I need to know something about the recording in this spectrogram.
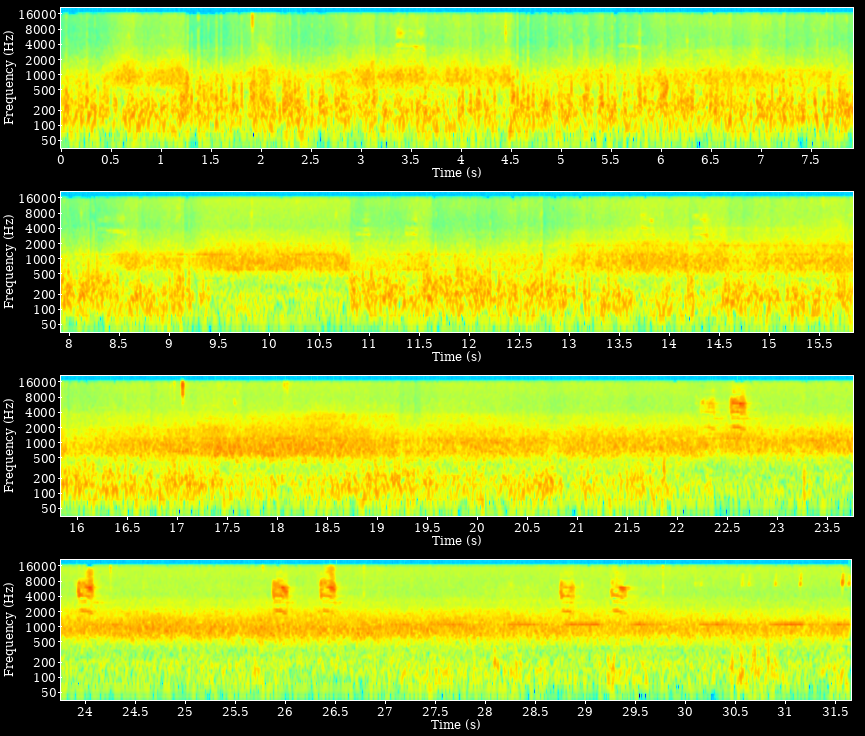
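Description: Steady low outdoor rumble, with short, faint, high animal calls repeating in the second half.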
